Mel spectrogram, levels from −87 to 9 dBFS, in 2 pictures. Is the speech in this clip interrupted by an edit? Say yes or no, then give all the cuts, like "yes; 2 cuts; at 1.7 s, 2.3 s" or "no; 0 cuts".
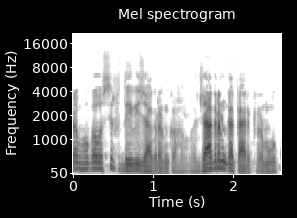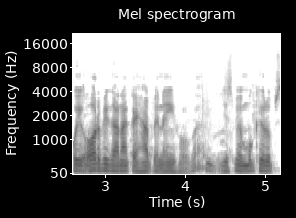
no; 0 cuts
